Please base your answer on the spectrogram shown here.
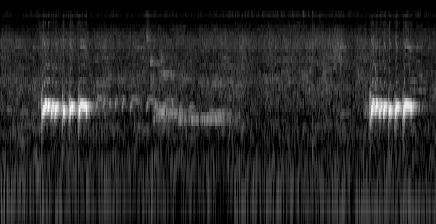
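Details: Loud local zebra dove singing as a lure to draw answering calls from other doves; two short rolling coo phrases of quick bubbly notes about four seconds apart, with faint distant cooing between.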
